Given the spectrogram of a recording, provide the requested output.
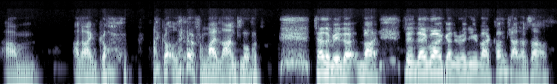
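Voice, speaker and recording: A man talks very quickly and conversationally, with wry self-deprecation. His medium-pitched voice comes through dry and slightly muffled, like an online call. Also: dry recording. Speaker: translator, panel guest. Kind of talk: conversational anecdote telling.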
